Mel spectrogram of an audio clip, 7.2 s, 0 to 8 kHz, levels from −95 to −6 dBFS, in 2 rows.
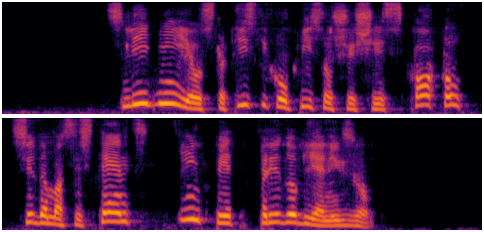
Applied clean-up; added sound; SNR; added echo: neural mask model Resemble Enhance denoiser.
